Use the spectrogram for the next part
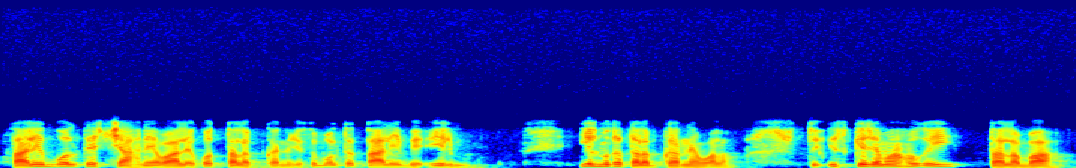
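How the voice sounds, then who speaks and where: A man with a slightly high voice teaches vocabulary one word at a time. He repeats each term patiently. The audio is thin and phone-like. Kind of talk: vocabulary lesson.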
